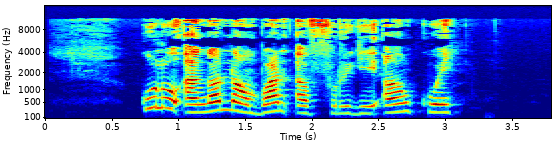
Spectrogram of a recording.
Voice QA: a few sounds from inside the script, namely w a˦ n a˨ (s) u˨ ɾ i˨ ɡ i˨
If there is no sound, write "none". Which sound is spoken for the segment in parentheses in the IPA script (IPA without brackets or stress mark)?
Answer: f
